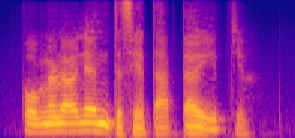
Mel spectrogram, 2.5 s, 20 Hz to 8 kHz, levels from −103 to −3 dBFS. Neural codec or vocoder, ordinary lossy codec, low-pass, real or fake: codec, 16 kHz, 0.5 kbps, X-Codec, HuBERT features, trained on general audio; none; none; fake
